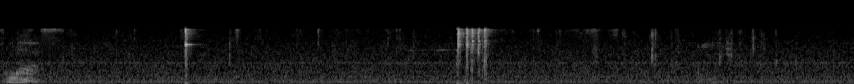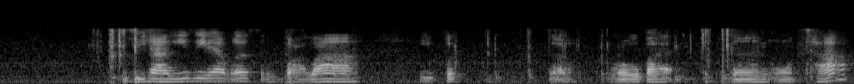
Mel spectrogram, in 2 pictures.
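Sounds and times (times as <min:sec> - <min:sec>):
plastic toy parts clicking: 0:04.6 - 0:05.0.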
